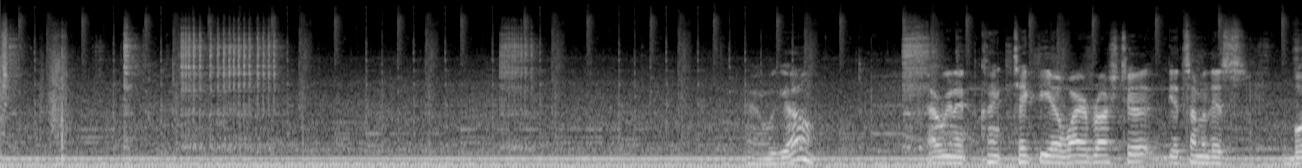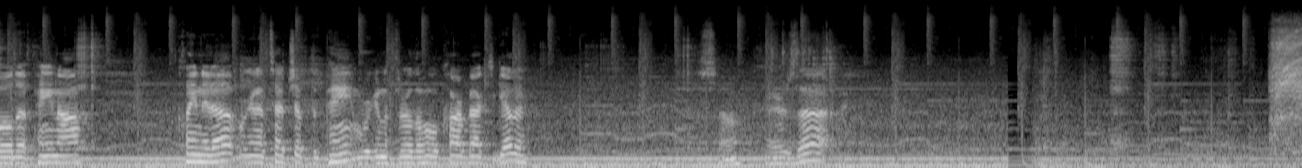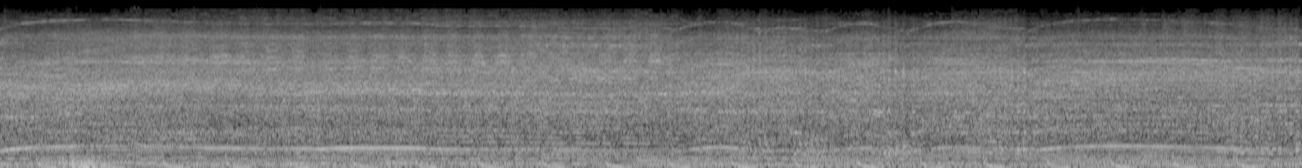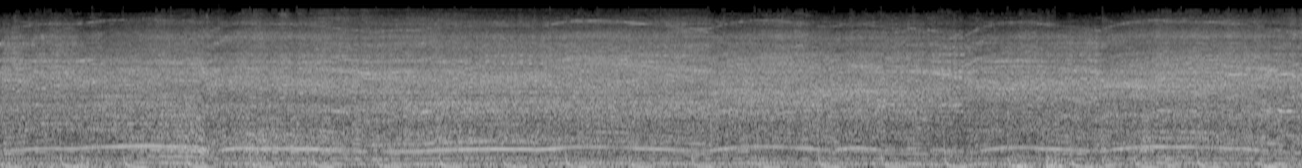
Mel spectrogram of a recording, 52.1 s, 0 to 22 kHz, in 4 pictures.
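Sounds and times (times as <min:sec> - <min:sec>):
power wire brush scouring steel: 0:25.7 - 0:52.0.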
